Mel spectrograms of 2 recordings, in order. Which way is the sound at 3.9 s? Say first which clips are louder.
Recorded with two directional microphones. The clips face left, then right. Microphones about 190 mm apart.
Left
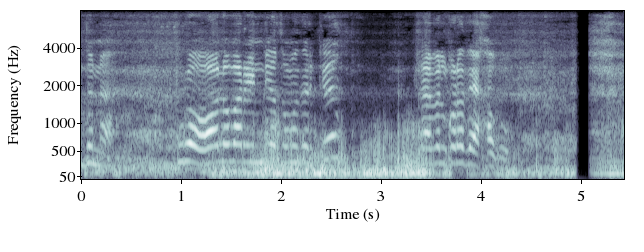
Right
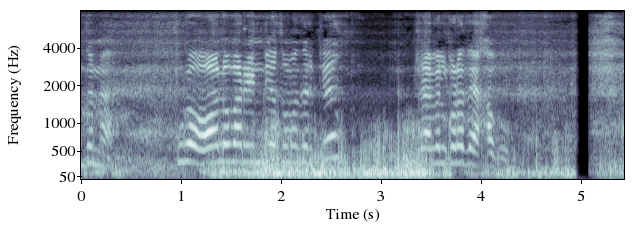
Left 1 dB; 15° left (ahead or behind).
